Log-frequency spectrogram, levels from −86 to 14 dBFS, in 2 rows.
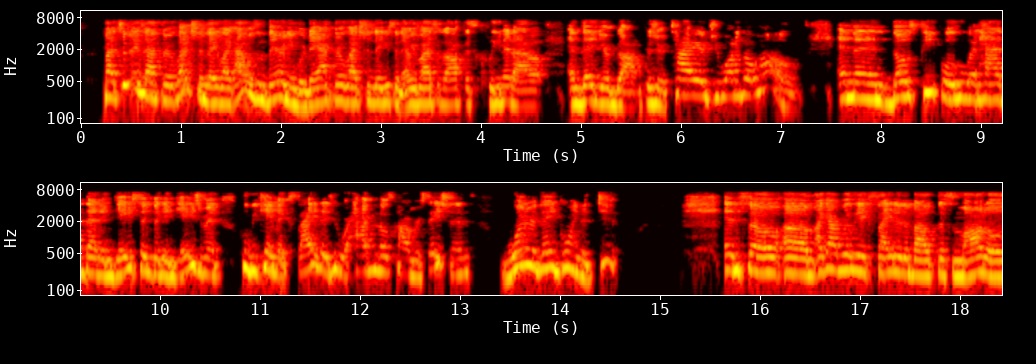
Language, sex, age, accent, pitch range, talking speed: English, female, 20-39, American, 180-220 Hz, 230 wpm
